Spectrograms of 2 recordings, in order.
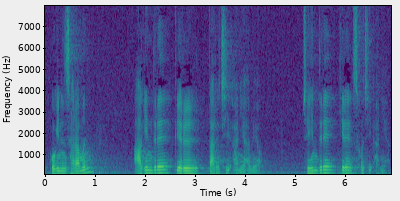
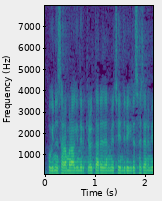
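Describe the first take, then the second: First: The verse is read slowly. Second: The verse is read quickly. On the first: The words can sink in. The speaker calls it right. "좀 천천히" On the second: The words do not sink in. The speaker calls it wrong. "빨리 읽으면 이 묵상이 되지 않습니다"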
